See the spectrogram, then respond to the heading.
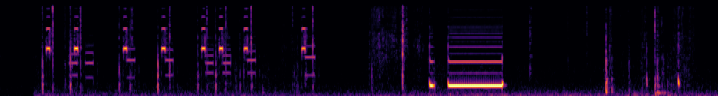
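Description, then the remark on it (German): A phone number for a call to a colleague in the Czech Republic is keyed in as a quick, uneven run of short electronic dialing beeps, followed by a pause and then one longer, buzzy ringing tone, with faint clicks and rustling afterward. “calls a colleague in the Czech Republic.”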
